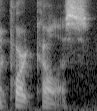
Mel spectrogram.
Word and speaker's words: portcullis: bee rules um you're looking and it's a port colas oh and is it already down it is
